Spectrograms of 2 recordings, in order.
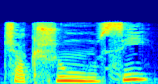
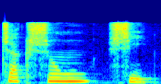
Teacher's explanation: through the rookie rule, the S at the end of the stem changes into sh, and so we get not chakshungsi, but chakshungshi.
